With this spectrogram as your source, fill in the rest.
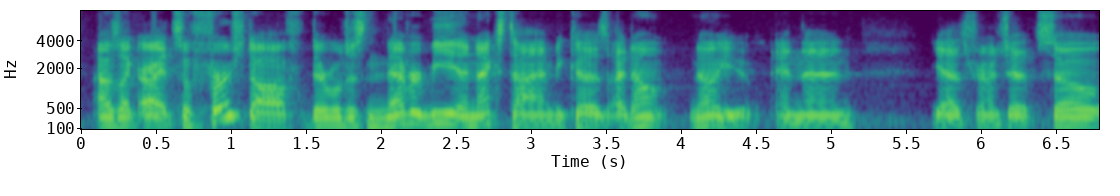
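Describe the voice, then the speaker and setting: This man has an American accent and a fairly high pitch. He speaks at a moderate pace with ordinary pitch variation. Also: very clean recording, silent background. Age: 20s. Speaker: college student podcast host. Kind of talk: casual chat. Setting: home recording in his room. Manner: animated.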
